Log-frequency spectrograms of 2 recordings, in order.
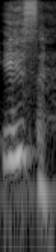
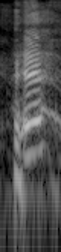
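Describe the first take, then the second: First: The vowel is a long ee sound. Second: The vowel is a short eh sound. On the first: The speaker calls it right. "East pala dapat yun" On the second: The speaker calls it wrong. "Hala, Est, East pala dapat yun"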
